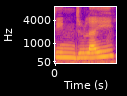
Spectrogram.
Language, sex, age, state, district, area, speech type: Nepali, female, 45-60, West Bengal, Jalpaiguri, rural, spontaneous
